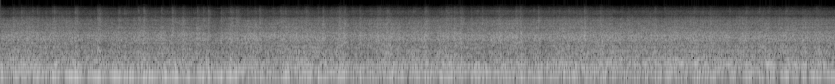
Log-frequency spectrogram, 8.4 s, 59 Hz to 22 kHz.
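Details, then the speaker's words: 1980 Ski-Doo Everest 500 fan-cooled two-stroke snowmobile, first start with a doubtful low compression reading, started on mixed-gas spray; steady even buzzing with no misses or knocks, sounds healthy, normal running. "i think sounds pretty good actually i mean it sounds healthy"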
